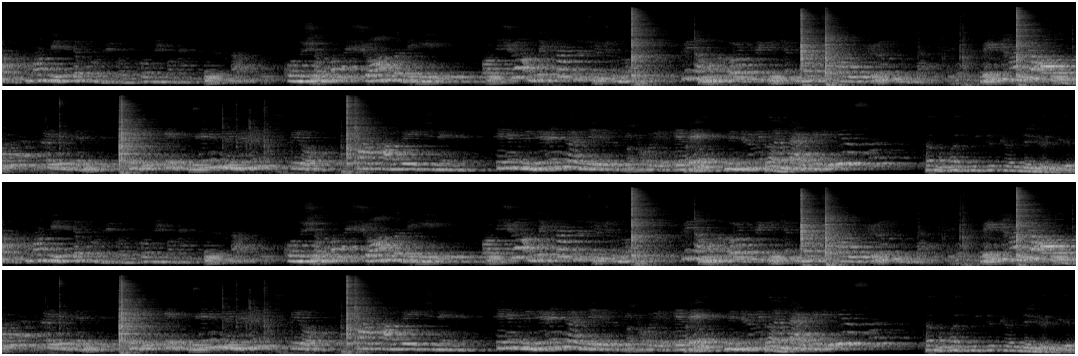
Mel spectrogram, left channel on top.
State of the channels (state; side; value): identical; both; correlation 1.00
